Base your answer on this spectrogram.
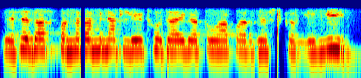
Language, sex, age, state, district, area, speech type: Hindi, female, 45-60, Uttar Pradesh, Ayodhya, rural, conversation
